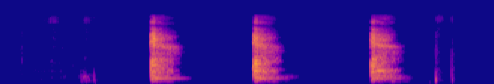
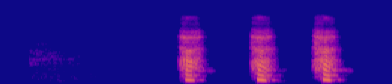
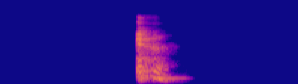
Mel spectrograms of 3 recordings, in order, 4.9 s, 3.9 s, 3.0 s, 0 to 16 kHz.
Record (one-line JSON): {"three_cough_length": "4.9 s", "three_cough_amplitude": 19152, "three_cough_signal_mean_std_ratio": 0.24, "exhalation_length": "3.9 s", "exhalation_amplitude": 5374, "exhalation_signal_mean_std_ratio": 0.29, "cough_length": "3.0 s", "cough_amplitude": 13386, "cough_signal_mean_std_ratio": 0.25, "survey_phase": "beta (2021-08-13 to 2022-03-07)", "age": "18-44", "gender": "Female", "wearing_mask": "No", "symptom_runny_or_blocked_nose": true, "symptom_sore_throat": true, "symptom_onset": "6 days", "smoker_status": "Never smoked", "respiratory_condition_asthma": false, "respiratory_condition_other": false, "recruitment_source": "Test and Trace", "submission_delay": "3 days", "covid_test_result": "Positive", "covid_test_method": "RT-qPCR"}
